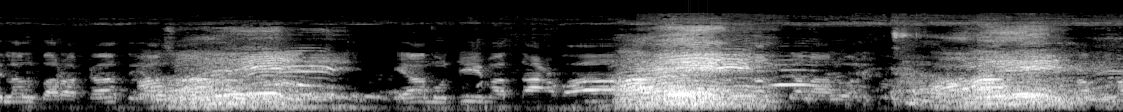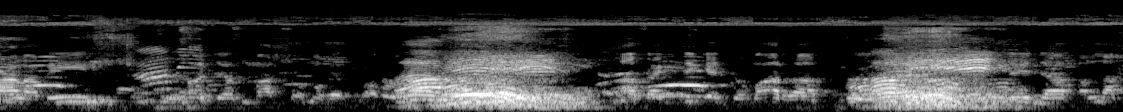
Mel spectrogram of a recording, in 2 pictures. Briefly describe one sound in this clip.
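A crowd of men answers together in loud, swelling chants.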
